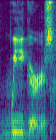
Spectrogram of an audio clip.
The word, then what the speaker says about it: Uyghurs: xinjiang and the uyghur people that word is pronounced uyghurs okay this has become a controversial issue lately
